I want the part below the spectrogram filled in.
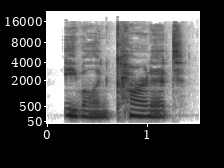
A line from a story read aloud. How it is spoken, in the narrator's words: Joe muttered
